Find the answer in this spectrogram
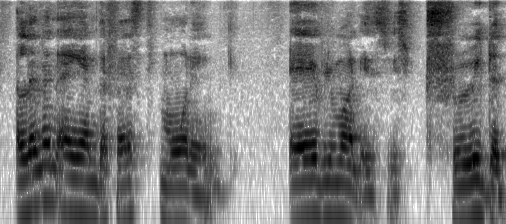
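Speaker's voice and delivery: ordinary delivery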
